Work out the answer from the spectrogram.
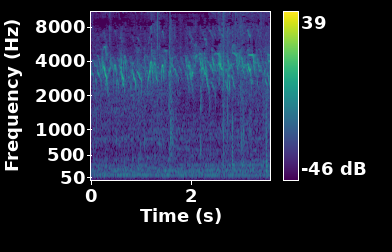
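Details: Baby ducklings in a group, a dense chorus of high, downslurred peeps overlapping rapidly, several per second, over a steady low mechanical hum.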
